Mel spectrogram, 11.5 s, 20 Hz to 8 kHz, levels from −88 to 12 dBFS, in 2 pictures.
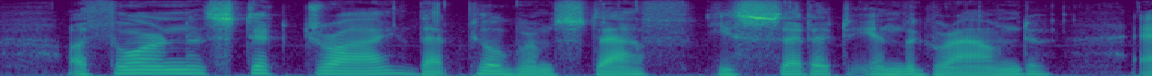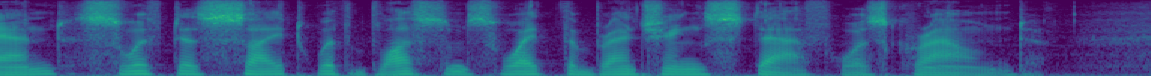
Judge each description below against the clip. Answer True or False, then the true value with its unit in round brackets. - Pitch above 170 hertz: False (100 Hz)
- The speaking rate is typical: False (125 wpm)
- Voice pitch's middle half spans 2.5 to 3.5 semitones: True (2.9 semitones)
